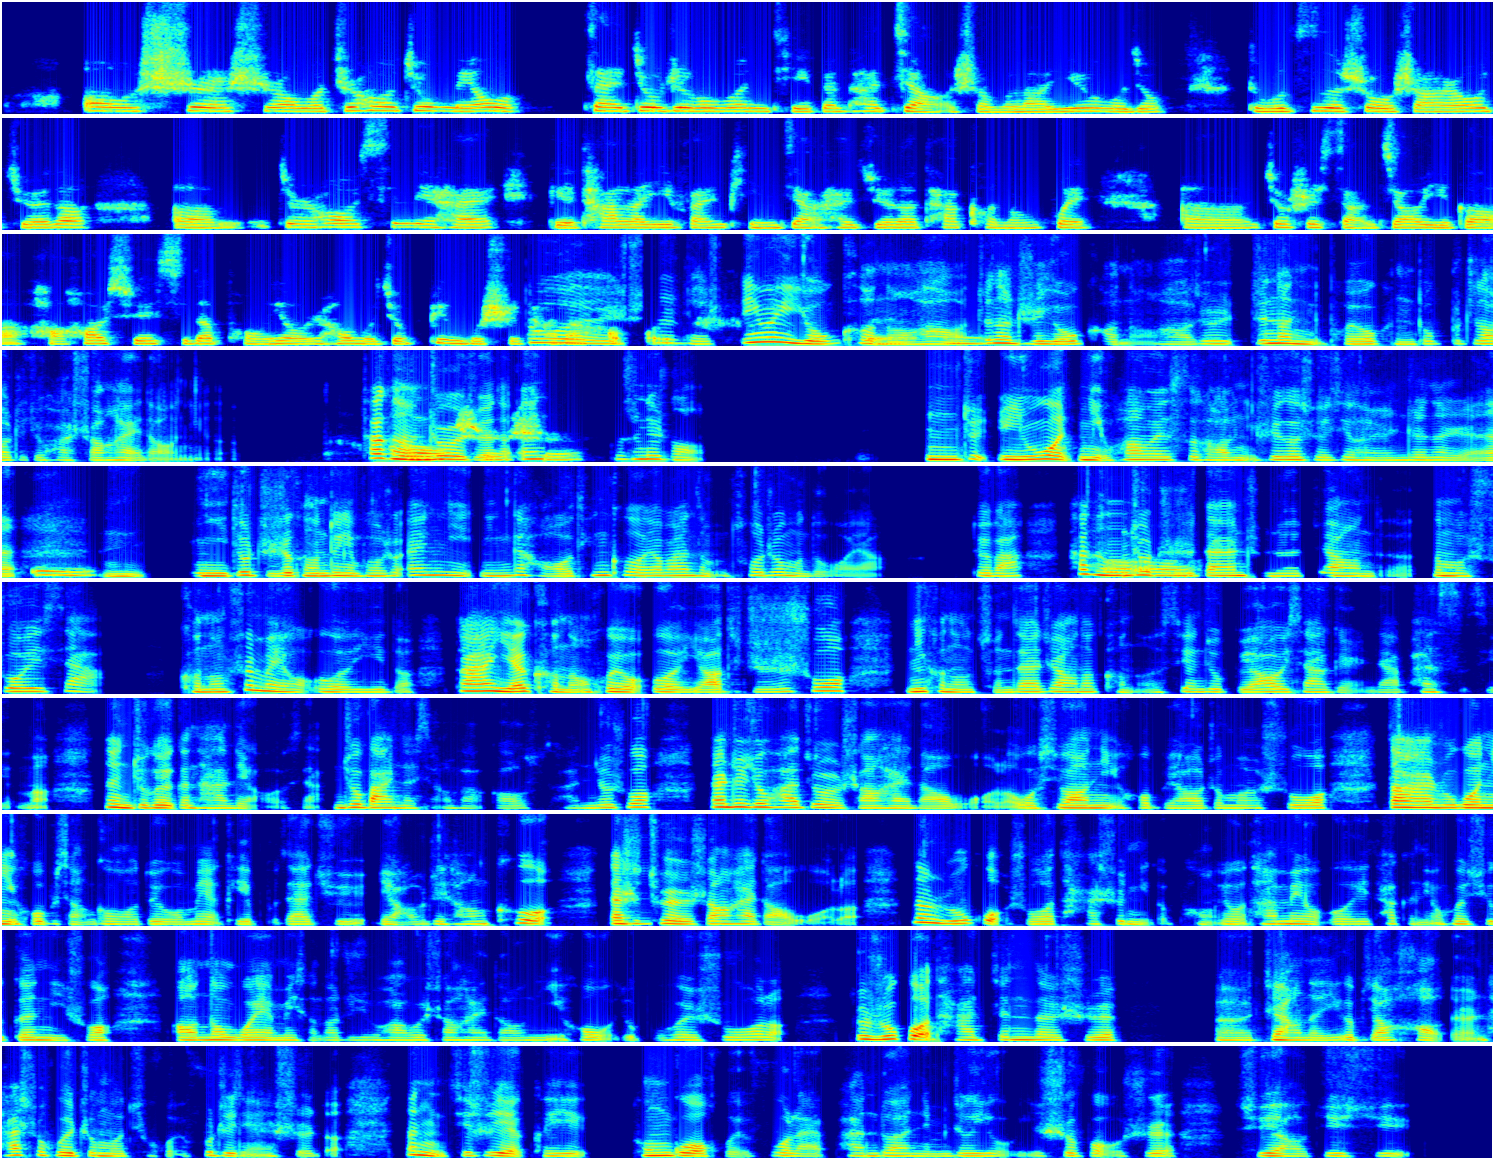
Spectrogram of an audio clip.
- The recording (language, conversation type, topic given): Chinese, advice, 朋友对我某次行为作出严厉评价让我受伤，我该怎么面对和沟通？
- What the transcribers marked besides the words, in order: stressed: "对"; stressed: "人"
